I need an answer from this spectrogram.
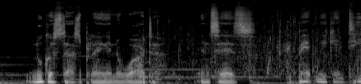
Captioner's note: water splashes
